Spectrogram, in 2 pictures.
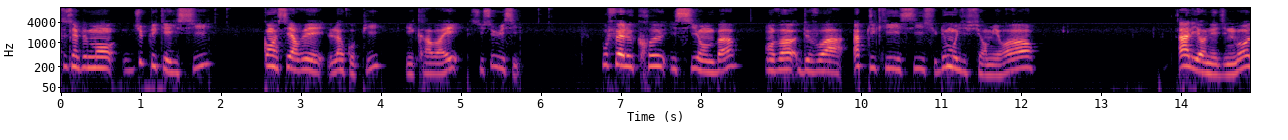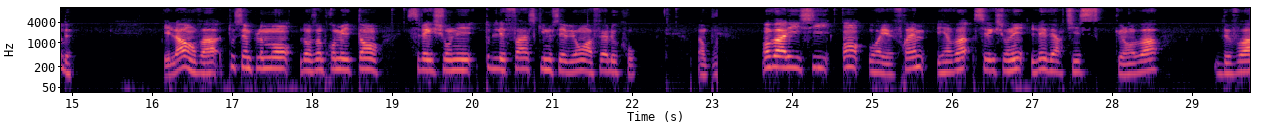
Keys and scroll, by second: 1.2 shift+d, 14.2 Tab, 17.8 ctrl+shift+Tab, 19.8 z, 23.0 ctrl+KP_1, 25.2 z, 26.9 b.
